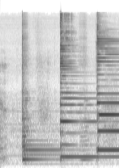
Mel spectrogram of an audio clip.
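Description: Acoustic guitar with plucked notes: after a brief pause, three picked notes or chords about three quarters of a second apart, each left ringing.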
